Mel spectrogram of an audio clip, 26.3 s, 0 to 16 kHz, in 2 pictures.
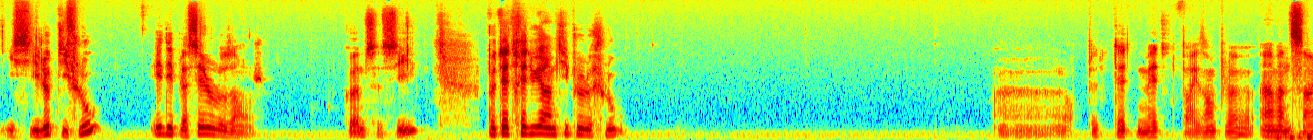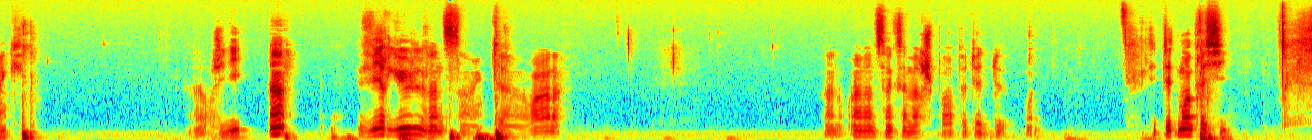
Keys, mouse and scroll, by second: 2.1-4.3 drag, 5.6 click, 6.2 click, 8.0-9.5 drag, 11.6 click, 12.7 KP_1, 12.9 KP_2, 13.1 KP_5, 13.3 KP_Enter, 14.7 click, 15.4 ctrl+a, 16.0 KP_1, 17.1 ,, 17.4 KP_2, 17.6 KP_5, 18.1 KP_Enter, 20.2 click, 22.8 click, 23.8 BackSpace, 24.5 BackSpace, 25.3 Return.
